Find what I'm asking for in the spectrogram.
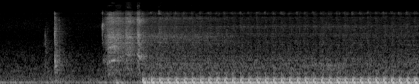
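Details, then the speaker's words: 2005 Yamaha TTR230 single after fuel-air mixture screw adjustment, muffler fitted: fires after a short crank and settles into a steady, even thump with no ticking; runs well, though the clutch is not working. "runs good though that's nice no more ticking anymore either"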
